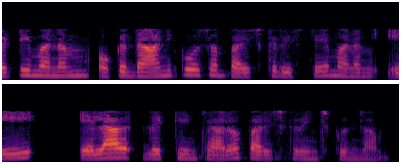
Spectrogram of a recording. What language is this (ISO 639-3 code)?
tel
